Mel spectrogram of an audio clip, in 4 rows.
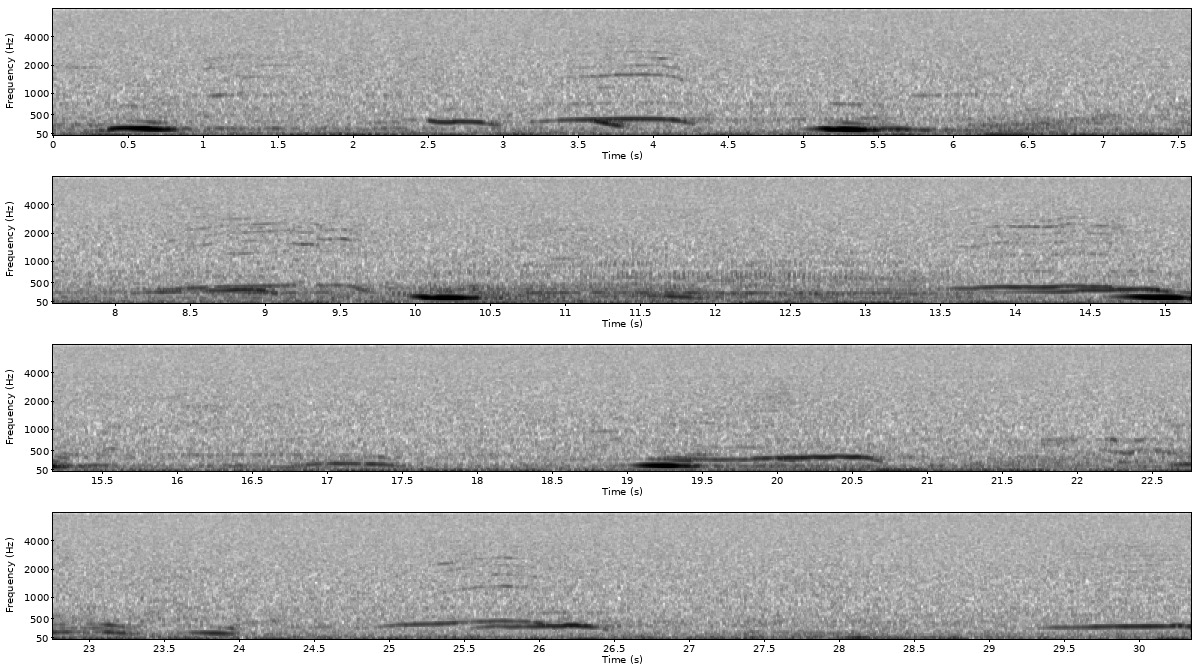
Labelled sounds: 3.5	4.1	humpback whale, 1.5 to 1.6 kHz
8.8	9.6	humpback whale, 1.7 to 2.6 kHz
13.8	14.3	humpback whale, 1.5 to 2.4 kHz

